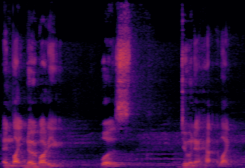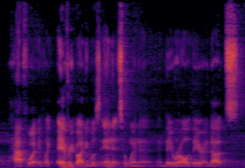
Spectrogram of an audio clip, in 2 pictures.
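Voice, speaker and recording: A man's voice: mid-range voice, level tone, moderate pace. Young male student interviewee, level delivery, very roomy sound with faint music behind. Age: young adult. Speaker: college choir singer. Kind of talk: casual interview recollection. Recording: echoey hall, faint music.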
